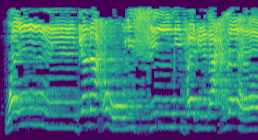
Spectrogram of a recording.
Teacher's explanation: شعبة بكسر سين للسلم ولم يندرج معه أحد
